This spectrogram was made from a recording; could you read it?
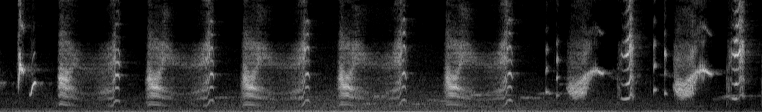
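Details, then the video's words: Long-tailed shrike delivering a 'gacor' song with rich 'isian' fill. It opens with harsh, raspy scolding notes repeated roughly every second, then breaks into quick clicks and a rising whistled phrase. "Burung Cendet Gacor isian mewah"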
